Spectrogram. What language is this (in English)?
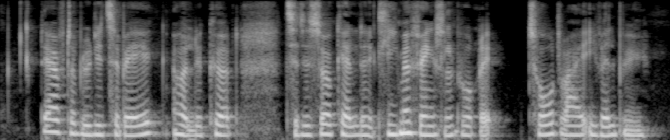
Danish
